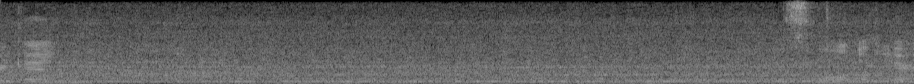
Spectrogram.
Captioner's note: whirring bathroom fan sounds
